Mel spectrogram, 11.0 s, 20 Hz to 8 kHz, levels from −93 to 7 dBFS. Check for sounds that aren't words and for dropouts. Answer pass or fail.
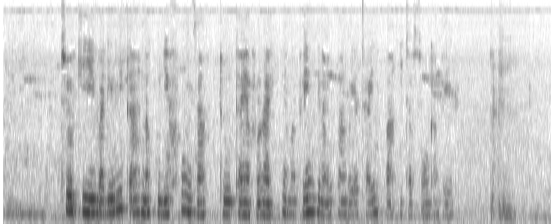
fail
